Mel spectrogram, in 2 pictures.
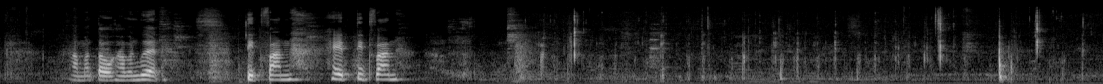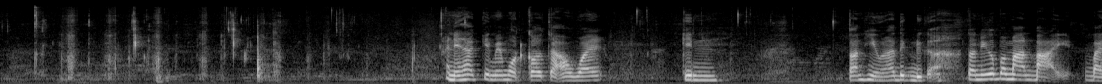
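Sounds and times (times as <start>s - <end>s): chewing crunchy salad: 4.5s - 15.6s.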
